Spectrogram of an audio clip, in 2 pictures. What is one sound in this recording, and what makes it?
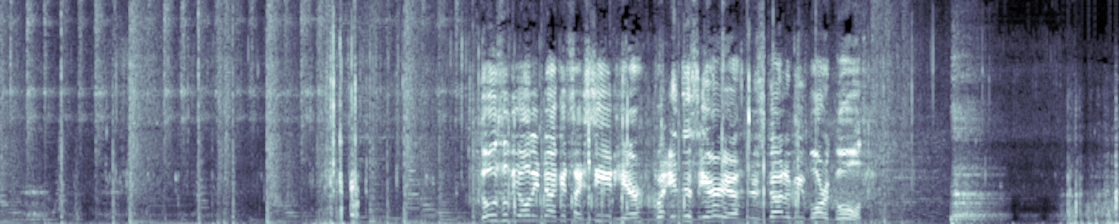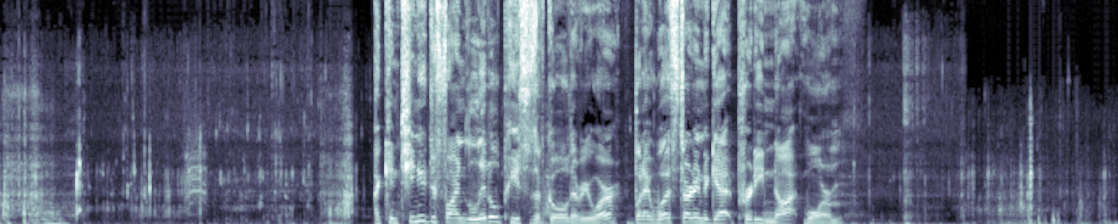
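Water rushes and gurgles in a stream.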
